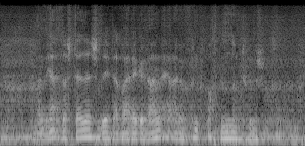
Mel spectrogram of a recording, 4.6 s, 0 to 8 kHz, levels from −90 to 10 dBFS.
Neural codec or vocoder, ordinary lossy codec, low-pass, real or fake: codec, 16 kHz, 1 kbps, X-Codec, HuBERT features, trained on LibriSpeech; none; 7.2 kHz; fake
